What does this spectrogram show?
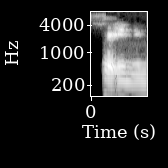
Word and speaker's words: cin: C in bacanya C in ya, Teman-teman.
